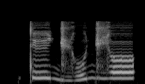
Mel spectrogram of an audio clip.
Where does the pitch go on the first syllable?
high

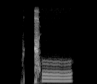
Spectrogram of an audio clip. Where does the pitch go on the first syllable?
low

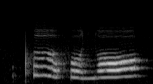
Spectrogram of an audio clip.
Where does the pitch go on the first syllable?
falling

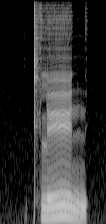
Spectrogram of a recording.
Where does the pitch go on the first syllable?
falling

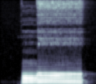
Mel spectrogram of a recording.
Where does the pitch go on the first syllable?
low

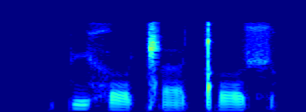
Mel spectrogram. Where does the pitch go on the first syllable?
high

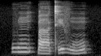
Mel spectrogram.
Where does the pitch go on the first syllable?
high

